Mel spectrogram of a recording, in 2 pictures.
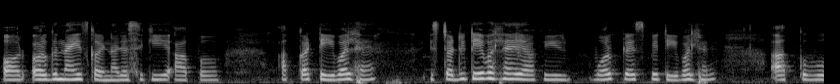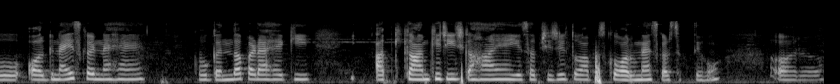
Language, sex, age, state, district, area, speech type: Urdu, female, 18-30, Delhi, East Delhi, urban, spontaneous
